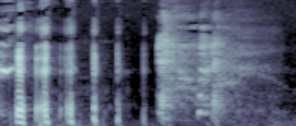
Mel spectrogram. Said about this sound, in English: i'm still a little bit sick so if you hear random coughs in the background that's me and i'm very sorry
